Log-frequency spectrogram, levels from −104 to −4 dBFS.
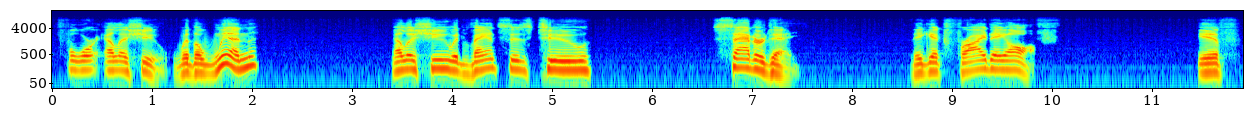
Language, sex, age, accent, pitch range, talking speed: English, male, 50-69, American, 95-140 Hz, 70 wpm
